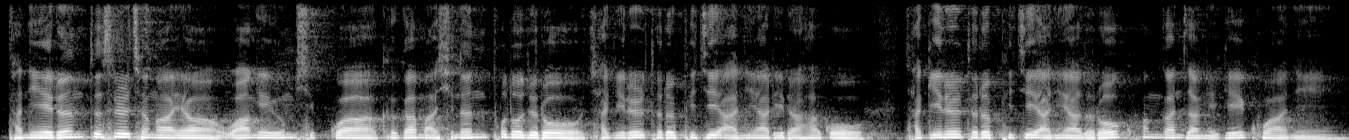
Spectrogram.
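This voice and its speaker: A man reading a scripture passage aloud in a steady, measured recitation. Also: mid-range voice, long reverb tail.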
